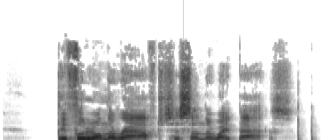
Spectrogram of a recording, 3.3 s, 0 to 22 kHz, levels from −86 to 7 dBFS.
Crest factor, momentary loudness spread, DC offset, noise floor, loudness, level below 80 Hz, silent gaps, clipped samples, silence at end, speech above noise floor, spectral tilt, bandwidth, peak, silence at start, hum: 16 dB; 14 LU; under 0.1%; -61 dBFS; -15 LUFS; -58 dBFS; none; under 0.1%; 0.4 s; 46 dB; -2.5 dB/octave; 16 kHz; 0 dBFS; 0.6 s; none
